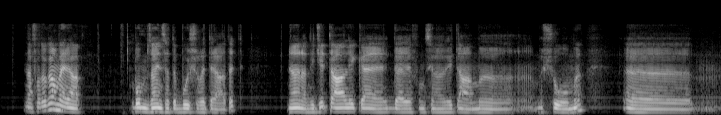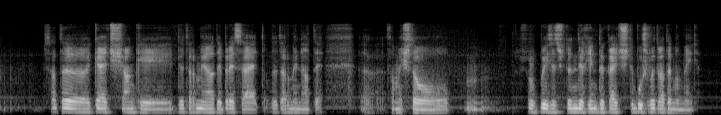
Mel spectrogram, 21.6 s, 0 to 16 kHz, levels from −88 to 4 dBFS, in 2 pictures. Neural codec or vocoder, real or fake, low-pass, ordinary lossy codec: none; real; 7.2 kHz; none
